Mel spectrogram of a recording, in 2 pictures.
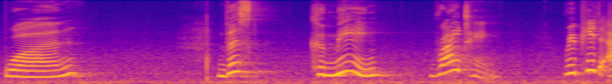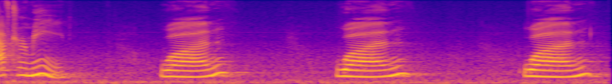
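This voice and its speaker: Slow, lilting woman teaching Chinese tones. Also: sits high, in a large hall. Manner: slow, clear teaching delivery with modelled tone drills. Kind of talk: scripted lesson narration.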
